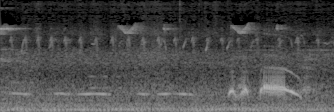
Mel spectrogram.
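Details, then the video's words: Morning sunbathing spotted dove. Faint low tonal notes come first, then a short two-part coo and a louder drawn-out descending croo near the end. "Cu Đất Gáy Gù Phơi Nắng Sáng"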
